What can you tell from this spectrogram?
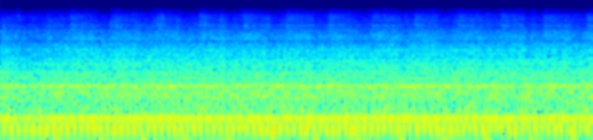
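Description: Steady mechanical hum from shop ventilation, held on a few low, unchanging tones.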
